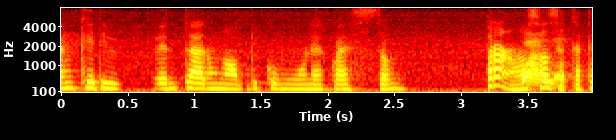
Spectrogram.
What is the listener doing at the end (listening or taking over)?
listening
